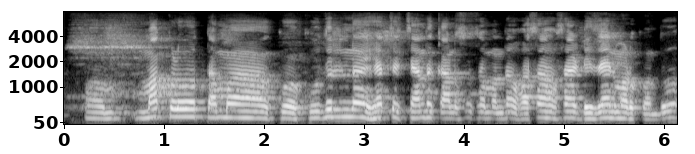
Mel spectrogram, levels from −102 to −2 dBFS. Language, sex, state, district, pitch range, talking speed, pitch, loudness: Kannada, male, Karnataka, Bijapur, 160-185 Hz, 135 wpm, 170 Hz, -17 LUFS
